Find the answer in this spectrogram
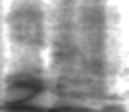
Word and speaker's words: Uyghurs: I'll have to learn to pronounce Uyghurs. Uyghurs, yes.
